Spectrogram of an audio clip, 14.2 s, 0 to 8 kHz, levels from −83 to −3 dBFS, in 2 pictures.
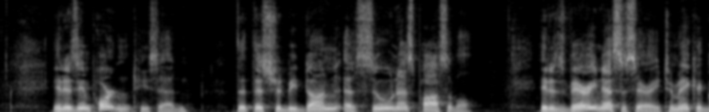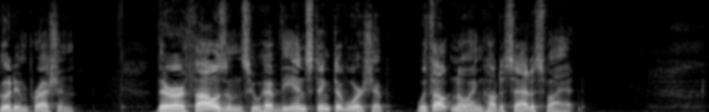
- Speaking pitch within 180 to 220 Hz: No, low, 110 Hz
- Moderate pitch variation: No, wide, 7.9 semitones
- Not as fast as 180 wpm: Yes, average, 160 wpm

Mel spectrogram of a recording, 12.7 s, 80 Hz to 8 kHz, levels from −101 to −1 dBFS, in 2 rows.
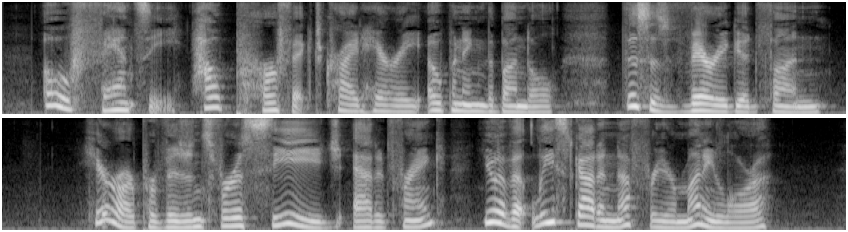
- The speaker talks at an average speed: Yes, average, 150 wpm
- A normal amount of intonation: Yes, average, 4.5 semitones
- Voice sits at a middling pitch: Yes, medium, 170 Hz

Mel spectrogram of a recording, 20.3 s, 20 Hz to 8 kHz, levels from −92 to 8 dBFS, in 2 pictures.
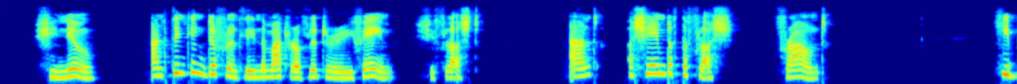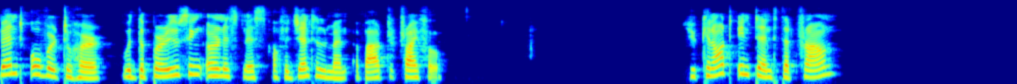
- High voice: Yes, high, 205 Hz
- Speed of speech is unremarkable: No, slow, 115 wpm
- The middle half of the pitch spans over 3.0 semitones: Yes, average, 4.9 semitones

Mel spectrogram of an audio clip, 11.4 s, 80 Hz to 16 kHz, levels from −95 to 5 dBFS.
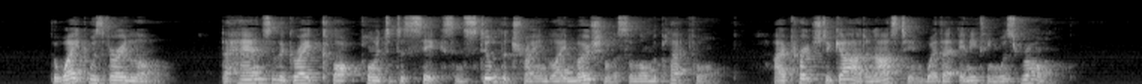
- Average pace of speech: Yes, average, 180 wpm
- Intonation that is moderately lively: Yes, average, 4.1 semitones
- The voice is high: No, low, 130 Hz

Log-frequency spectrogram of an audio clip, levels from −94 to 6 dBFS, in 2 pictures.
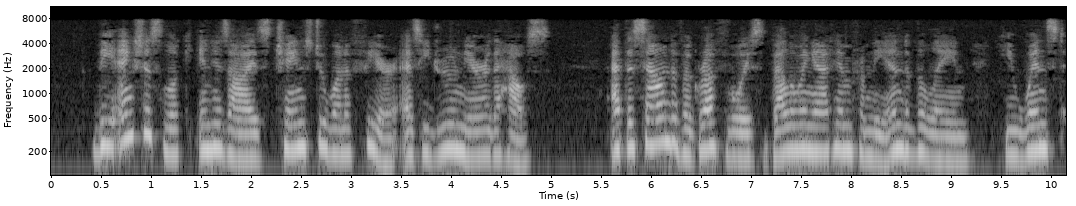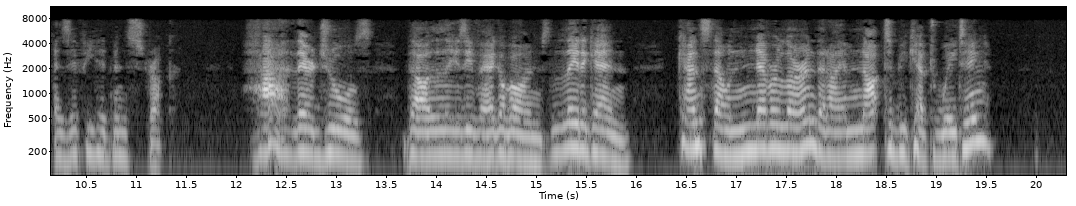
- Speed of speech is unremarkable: Yes, average, 180 wpm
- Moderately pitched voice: Yes, medium, 180 Hz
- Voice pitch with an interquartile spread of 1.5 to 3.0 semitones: No, average, 3.6 semitones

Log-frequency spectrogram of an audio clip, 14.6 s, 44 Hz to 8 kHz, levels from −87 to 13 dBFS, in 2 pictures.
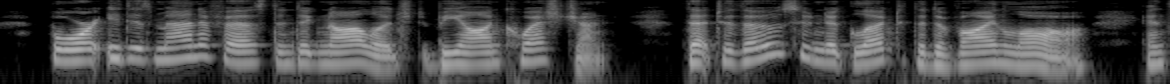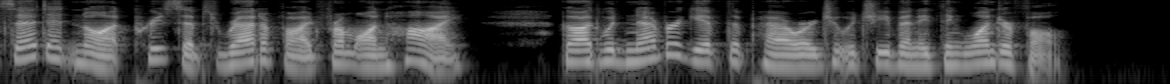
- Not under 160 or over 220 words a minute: No, average, 150 wpm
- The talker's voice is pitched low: No, medium, 165 Hz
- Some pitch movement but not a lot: Yes, average, 3.9 semitones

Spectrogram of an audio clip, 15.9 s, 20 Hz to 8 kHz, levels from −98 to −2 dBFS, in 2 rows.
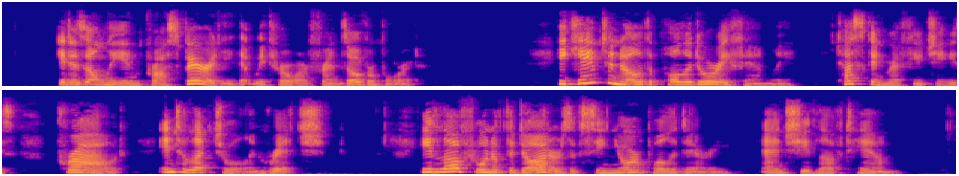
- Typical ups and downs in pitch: No, wide, 5.9 semitones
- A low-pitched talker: No, high, 205 Hz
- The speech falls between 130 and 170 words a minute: Yes, average, 140 wpm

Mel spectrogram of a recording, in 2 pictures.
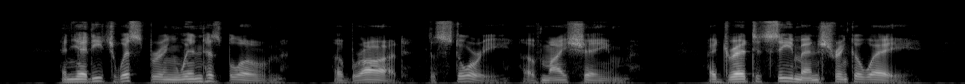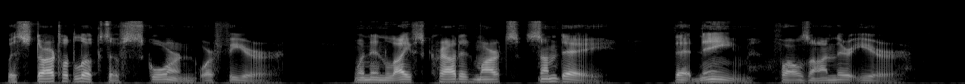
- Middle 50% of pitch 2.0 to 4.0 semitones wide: Yes, average, 3.6 semitones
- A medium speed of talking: No, slow, 125 wpm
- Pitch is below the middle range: Yes, low, 115 Hz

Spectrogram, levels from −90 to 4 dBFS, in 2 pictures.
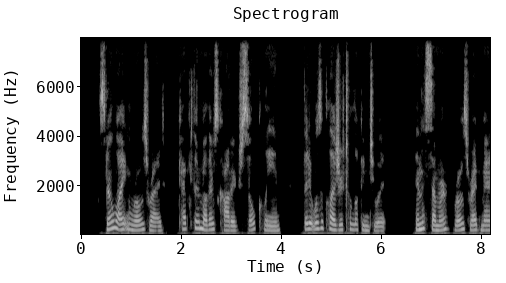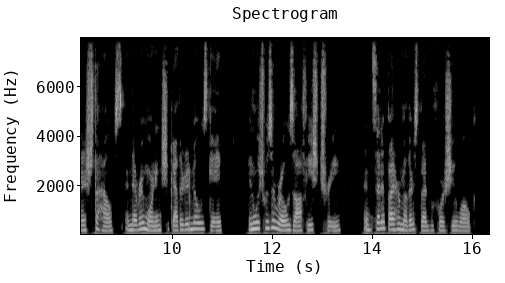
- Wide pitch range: No, average, 3.9 semitones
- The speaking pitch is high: Yes, high, 205 Hz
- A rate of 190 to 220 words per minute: Yes, average, 195 wpm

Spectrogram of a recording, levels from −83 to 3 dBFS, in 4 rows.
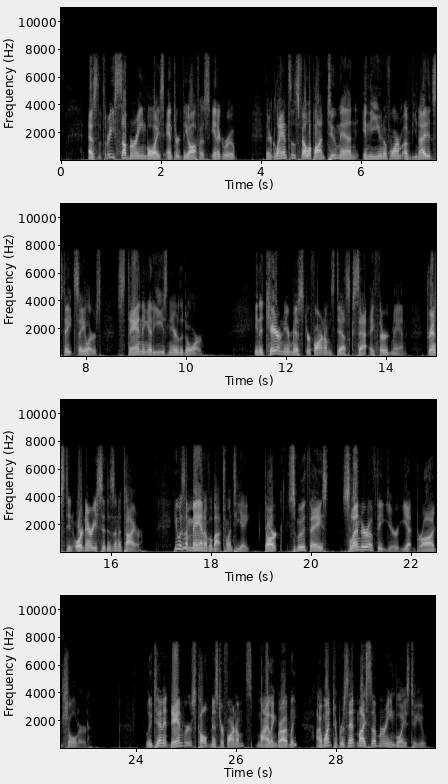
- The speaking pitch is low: No, medium, 150 Hz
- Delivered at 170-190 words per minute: No, average, 160 wpm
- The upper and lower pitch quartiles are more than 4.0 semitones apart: Yes, average, 4.5 semitones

